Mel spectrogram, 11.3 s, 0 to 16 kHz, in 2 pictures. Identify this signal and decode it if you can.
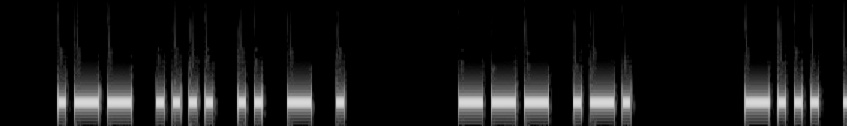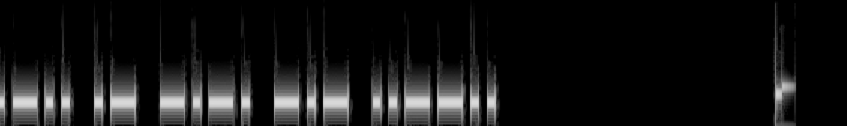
Morse code, heard as a keyed tone, about 22 wpm, 700 Hz. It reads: WHITE OR BLACK?
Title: 2x Word-Spacing - Sentences from Top 400 Words - 22wpm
